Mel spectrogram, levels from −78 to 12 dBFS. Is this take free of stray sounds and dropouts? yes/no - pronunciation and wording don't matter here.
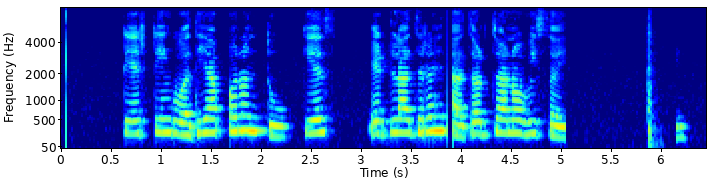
no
